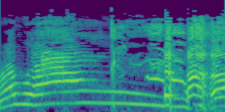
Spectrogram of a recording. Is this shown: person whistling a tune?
no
